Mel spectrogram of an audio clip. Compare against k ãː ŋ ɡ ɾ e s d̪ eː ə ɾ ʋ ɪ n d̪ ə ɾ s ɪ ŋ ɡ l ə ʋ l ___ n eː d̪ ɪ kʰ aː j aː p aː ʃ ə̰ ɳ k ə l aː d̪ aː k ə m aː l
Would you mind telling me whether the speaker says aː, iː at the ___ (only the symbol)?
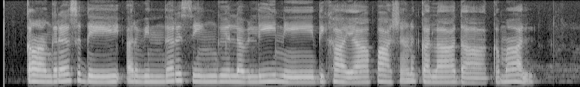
iː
